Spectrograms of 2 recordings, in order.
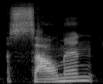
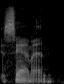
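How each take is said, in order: First: The word is said with an L sound. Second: The word is said without an L sound. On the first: The speaker calls it wrong. "I have heard people say it like that" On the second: The speaker calls it right. "we know how to pronounce it correctly. Salmon. No L"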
